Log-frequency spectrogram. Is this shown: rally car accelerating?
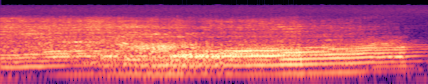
yes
